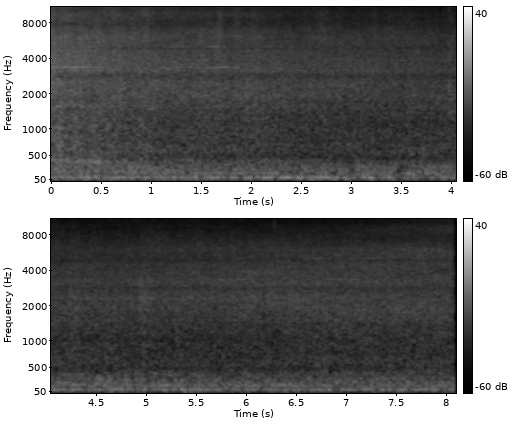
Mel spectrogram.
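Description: A freight train rumbles away along the tracks, slowly fading.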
